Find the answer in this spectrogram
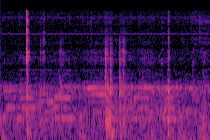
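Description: Three sharp clicks and knocks of a drinking bottle being handled as it is tipped up to drink and lowered, over faint music.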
